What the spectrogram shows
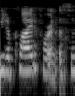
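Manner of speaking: ordinary delivery, nothing marked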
